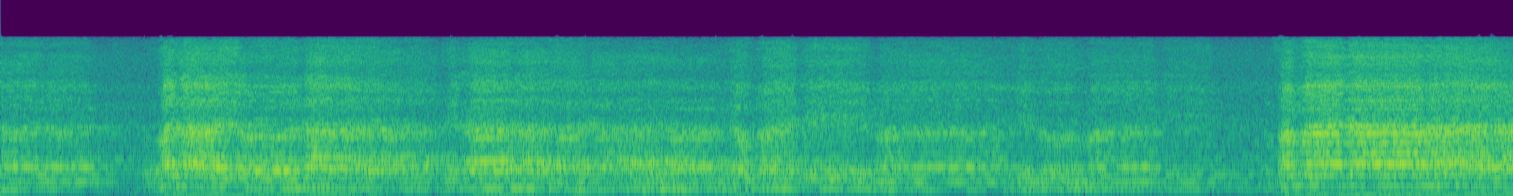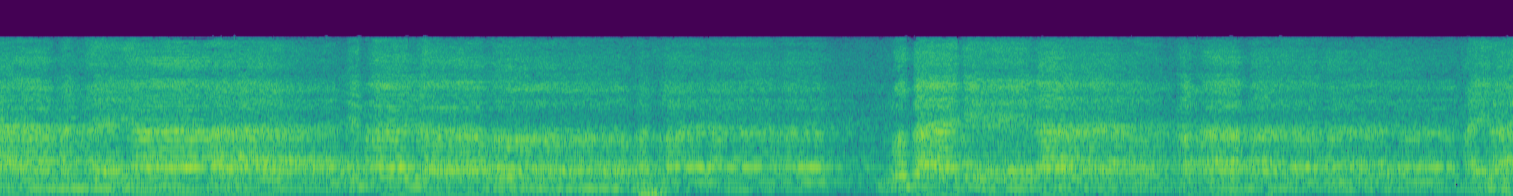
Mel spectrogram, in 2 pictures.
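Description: A group of men chanting religious verses in unison into microphones, in long held phrases. Brief pauses come about a second and a half in, near the middle and about three-quarters through, each followed by a louder new phrase.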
